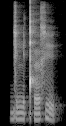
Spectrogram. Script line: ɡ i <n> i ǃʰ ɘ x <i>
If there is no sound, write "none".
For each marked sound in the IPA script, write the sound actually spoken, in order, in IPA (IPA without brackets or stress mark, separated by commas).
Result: n, i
